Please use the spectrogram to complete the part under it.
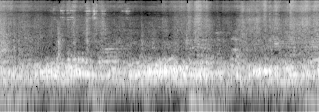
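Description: Several pigeons coo in a brief, steady low murmur inside a hobbyist's pigeon loft in America, close and continuous.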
